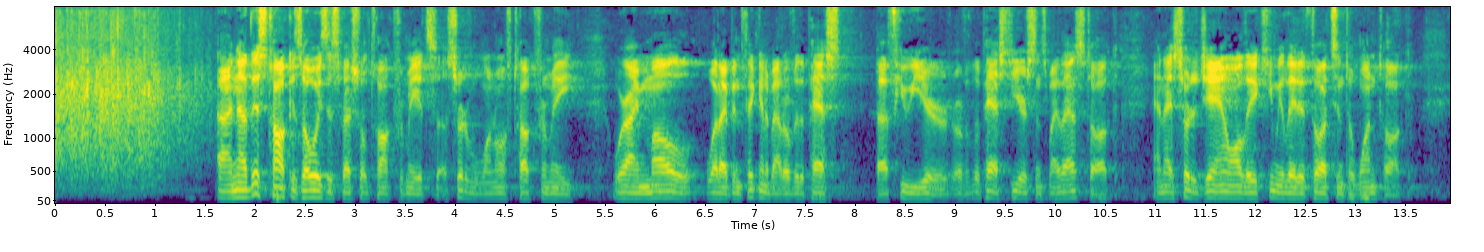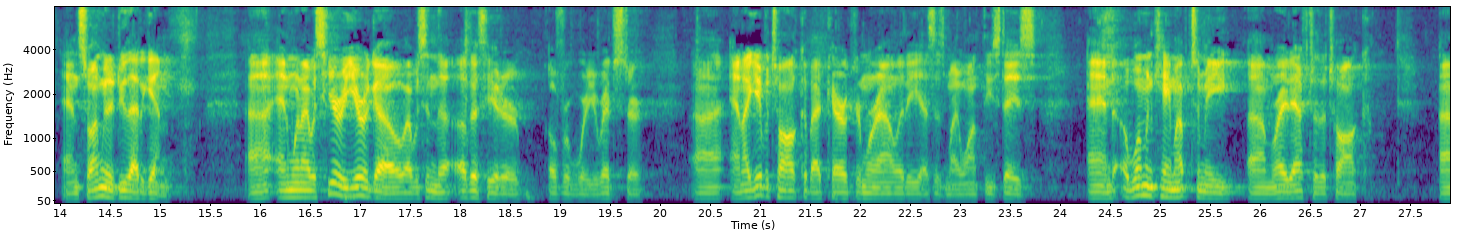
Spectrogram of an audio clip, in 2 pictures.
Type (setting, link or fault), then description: setting, busy venue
